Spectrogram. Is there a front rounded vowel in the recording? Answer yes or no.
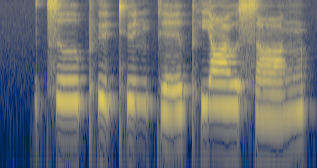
yes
